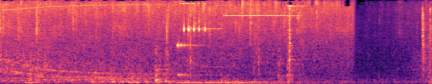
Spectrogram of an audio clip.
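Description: An electric vehicle hums low as it rolls slowly to a stop.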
